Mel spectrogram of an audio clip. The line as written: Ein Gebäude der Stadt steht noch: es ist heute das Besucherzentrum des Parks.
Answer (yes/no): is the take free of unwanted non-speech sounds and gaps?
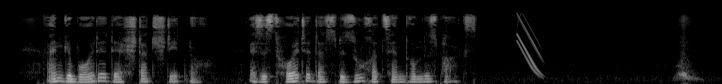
no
